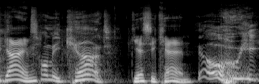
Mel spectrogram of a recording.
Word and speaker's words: Cant: Thomas Cant is the new face on the bench because he can. Where do you spell that? C-A-N-T. Thomas Cant. Can't.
